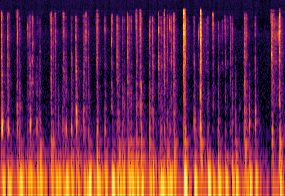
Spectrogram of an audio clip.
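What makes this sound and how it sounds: Fingertips type on the plastic keys of a silver MacBook Pro's aluminium laptop keyboard. The result is a quiet, fast, uneven stream of short, soft keytaps with a dull low thump and a faint bright click on each, dying away almost instantly.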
